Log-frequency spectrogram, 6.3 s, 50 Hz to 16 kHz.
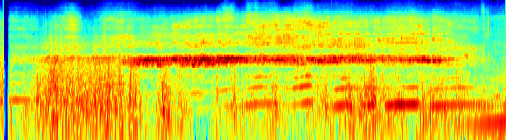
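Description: A Mazda RX8 drifts during track practice, its tires squealing loudly and continuously over a revving engine for the whole stretch, with no talk.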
